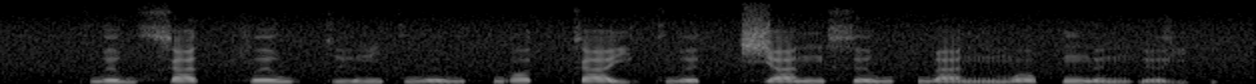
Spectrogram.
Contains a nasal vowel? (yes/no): no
